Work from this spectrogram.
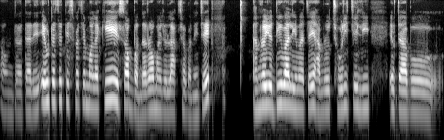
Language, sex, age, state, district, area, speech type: Nepali, female, 60+, West Bengal, Kalimpong, rural, spontaneous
